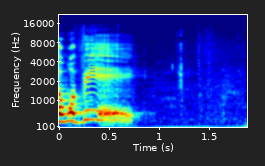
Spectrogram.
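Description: A woman speaks with feeling, close by.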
